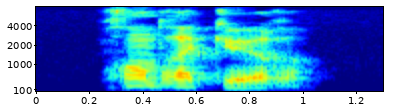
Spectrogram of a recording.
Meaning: to take to heart
- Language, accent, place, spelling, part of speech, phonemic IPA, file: French, France, Lyon, prendre à cœur, verb, /pʁɑ̃.dʁ‿a kœʁ/, LL-Q150 (fra)-prendre à cœur.wav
